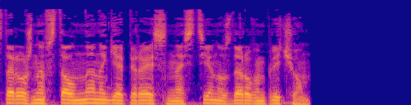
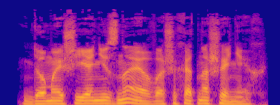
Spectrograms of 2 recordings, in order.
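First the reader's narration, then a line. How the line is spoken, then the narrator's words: Growl. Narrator (Russian): рыкнул Илья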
